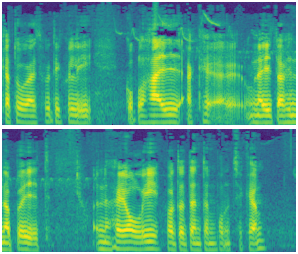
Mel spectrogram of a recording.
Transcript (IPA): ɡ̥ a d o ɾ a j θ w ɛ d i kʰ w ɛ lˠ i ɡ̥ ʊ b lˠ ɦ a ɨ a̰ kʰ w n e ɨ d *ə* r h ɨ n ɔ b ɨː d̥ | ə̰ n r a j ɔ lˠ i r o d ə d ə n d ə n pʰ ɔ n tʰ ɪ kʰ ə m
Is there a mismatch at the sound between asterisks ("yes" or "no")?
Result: yes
